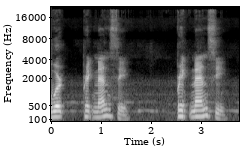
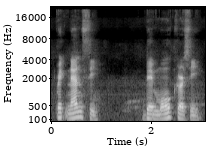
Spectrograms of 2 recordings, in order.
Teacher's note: Jadi di sini mendapatkan trik lagi bahwasanya emphasis on the third syllables from behind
